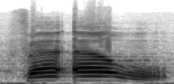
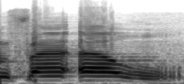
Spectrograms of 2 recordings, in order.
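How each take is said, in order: Both takes have the same delivery.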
